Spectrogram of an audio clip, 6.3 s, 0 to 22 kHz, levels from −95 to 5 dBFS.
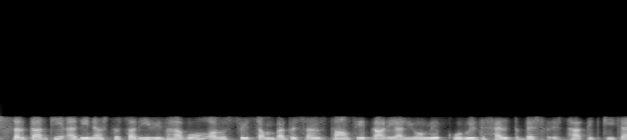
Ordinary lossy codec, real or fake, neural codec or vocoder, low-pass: none; fake; codec, 24 kHz, 0.9 kbps, WavTokenizer, large speech release; 3.6 kHz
